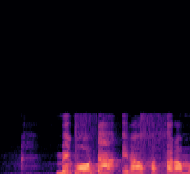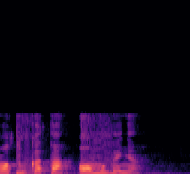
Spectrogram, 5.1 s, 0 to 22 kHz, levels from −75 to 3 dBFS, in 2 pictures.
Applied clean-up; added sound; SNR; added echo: none; Fart; 17 dB; reverberation time 0.8 s.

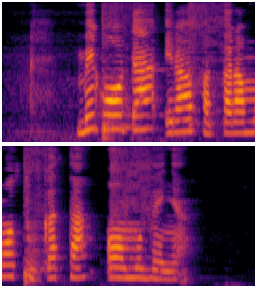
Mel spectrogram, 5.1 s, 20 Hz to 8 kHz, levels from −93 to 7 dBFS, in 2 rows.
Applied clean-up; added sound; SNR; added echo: classical method WPE with log-MMSE.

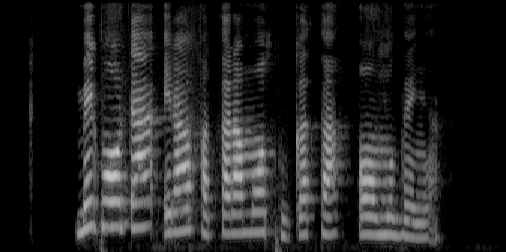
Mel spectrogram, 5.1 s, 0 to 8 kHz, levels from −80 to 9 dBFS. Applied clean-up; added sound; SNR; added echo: neural mask model DeepFilterNet 3.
